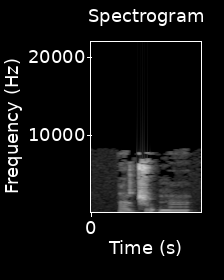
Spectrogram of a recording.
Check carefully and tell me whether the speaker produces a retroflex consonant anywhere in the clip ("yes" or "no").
yes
